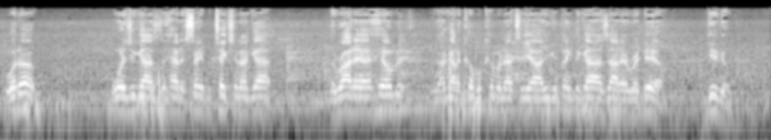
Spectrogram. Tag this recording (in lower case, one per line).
speech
